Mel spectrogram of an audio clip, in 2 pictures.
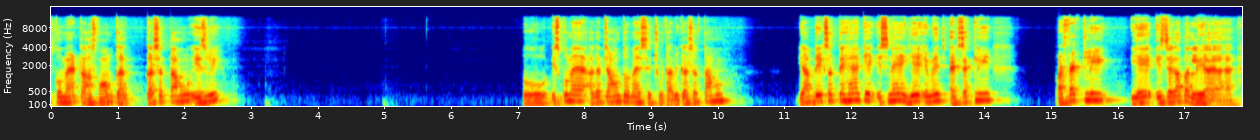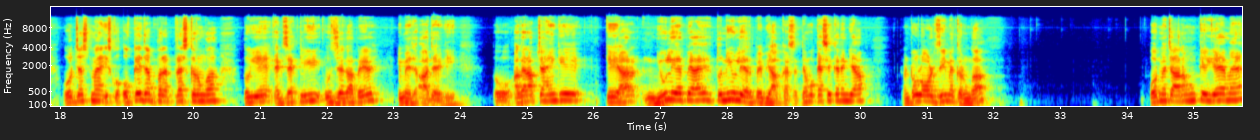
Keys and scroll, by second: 31.0 ctrl+alt+z, 32.2 ctrl+space, 32.7 ctrl+space.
